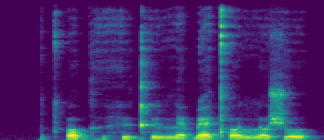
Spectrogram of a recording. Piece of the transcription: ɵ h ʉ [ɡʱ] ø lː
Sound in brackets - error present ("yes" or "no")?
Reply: yes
